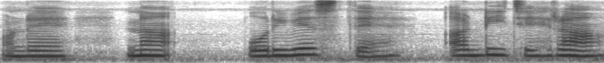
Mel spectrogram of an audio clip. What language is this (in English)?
Santali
